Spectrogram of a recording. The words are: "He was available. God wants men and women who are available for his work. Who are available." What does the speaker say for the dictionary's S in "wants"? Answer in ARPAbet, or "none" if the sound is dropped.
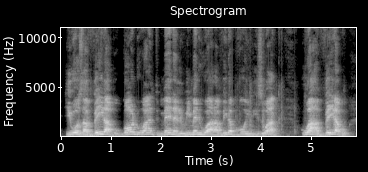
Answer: none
